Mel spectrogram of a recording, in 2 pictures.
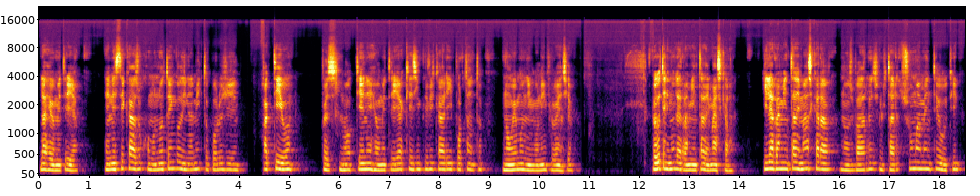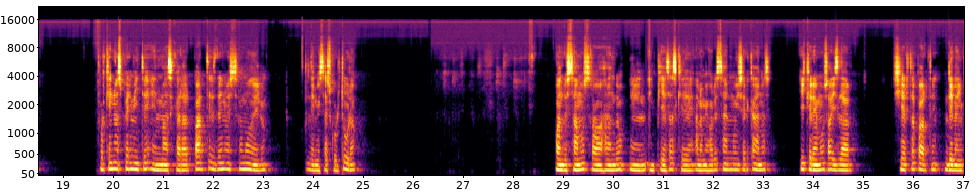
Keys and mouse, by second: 9.5-13.9 drag, 13.9 KP_1, 15.1-18.1 drag, 18.8-22.0 drag, 22.0-25.0 middle drag, 25.0-27.7 drag, 27.7-31.1 middle drag, 31.1-34.2 drag, 35.5-37.0 middle drag.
